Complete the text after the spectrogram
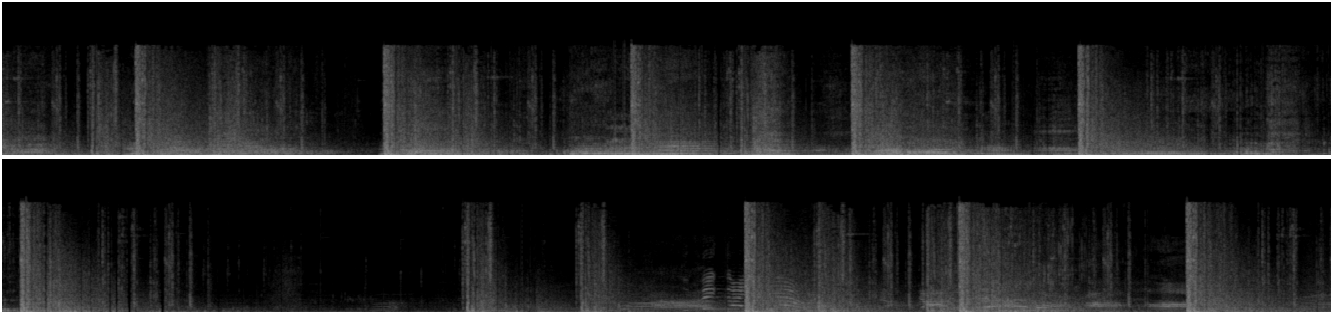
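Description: Rifle shots ring out loudly, one after another, with a booming echo.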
